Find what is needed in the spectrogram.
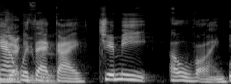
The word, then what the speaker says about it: Iovine: I think it's Iovine or something. But he's a legendary record producer. – It's Iovine.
